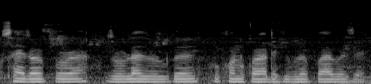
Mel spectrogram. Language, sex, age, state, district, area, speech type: Assamese, male, 30-45, Assam, Charaideo, urban, spontaneous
